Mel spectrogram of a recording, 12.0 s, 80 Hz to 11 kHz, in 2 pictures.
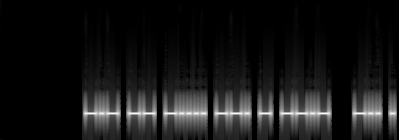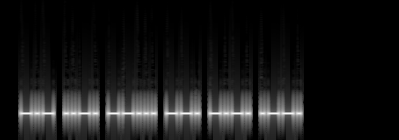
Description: Morse code, heard as a keyed tone, about 22 wpm, 700 Hz. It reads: KM6GTQ DE KF7GCP
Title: USA Callsign DE Callsign - 6 Characters - 22wpm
